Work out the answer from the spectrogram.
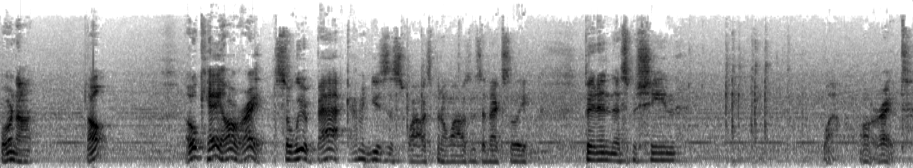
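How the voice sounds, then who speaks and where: A man's voice: medium pitch, a little slow, long pauses, slight background noise, rough recording. Stuffy-nosed man chatting through a tech build. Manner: relaxed and chatty, with frequent ums and self-corrections. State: stuffy and congested from a cold. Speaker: YouTube tech vlogger. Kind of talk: casual hands-on tech vlog narration.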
